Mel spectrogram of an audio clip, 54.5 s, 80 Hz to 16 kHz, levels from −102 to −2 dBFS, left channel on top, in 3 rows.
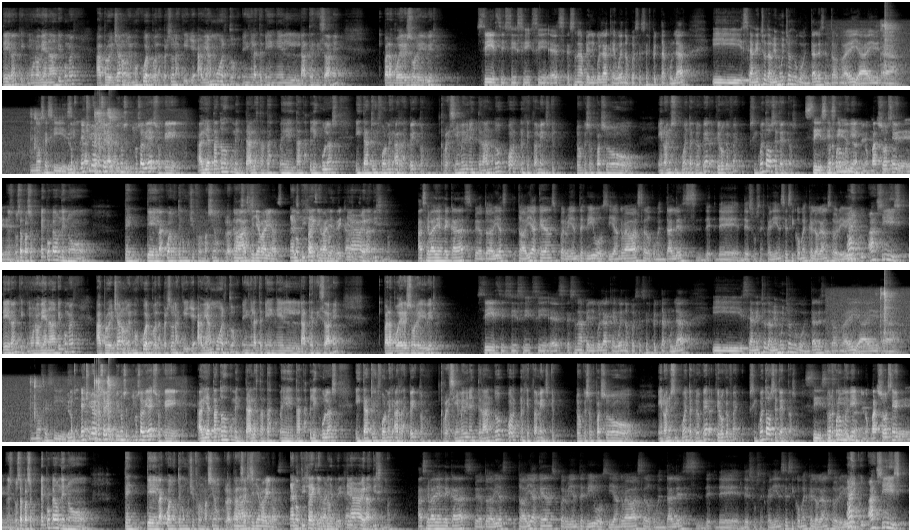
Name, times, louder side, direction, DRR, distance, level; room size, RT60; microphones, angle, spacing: voice 1, 0.0-1.5 1.9-6.8 7.6-8.7 19.5-21.7 22.1-29.2 29.6-30.8 31.3-34.0 34.6-36.9 37.2-38.1 38.8-41.7 42.1-44.1 53.2-54.3, right 2 dB, 35° right, 1.3 m, -28 dB
voice 2, 9.5-13.7 14.2-18.0 18.7-20.6 34.2-36.7 40.9-43.4 44.6-53.4, left 2 dB, 40° left, 1.1 m, -30 dB
sound 1, 16.5-21.8, right 6 dB, 65° right, 1.8 m, -36 dB
17.0 x 9.5 x 8.4 m
head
